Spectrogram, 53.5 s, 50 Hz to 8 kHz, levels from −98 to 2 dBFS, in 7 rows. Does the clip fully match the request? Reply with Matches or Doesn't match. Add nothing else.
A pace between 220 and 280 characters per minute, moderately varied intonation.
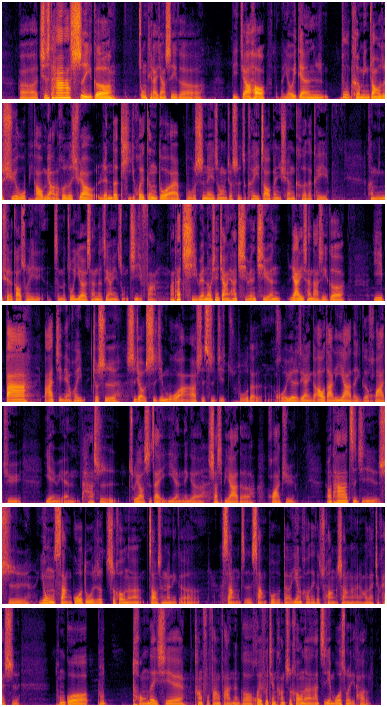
Matches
